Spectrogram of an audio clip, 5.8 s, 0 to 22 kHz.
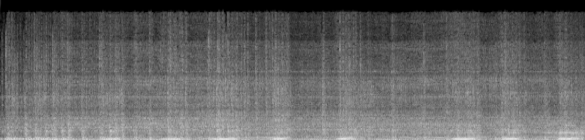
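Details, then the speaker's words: Yamaha Enticer 300 two-stroke snowmobile, year unknown, 120 psi per side, restarted once fuel reached it; crisp throttle blips, revs rise and fall cleanly without bogging or misfire, running normally. "Well, that seems to work okay. Good stuff."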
